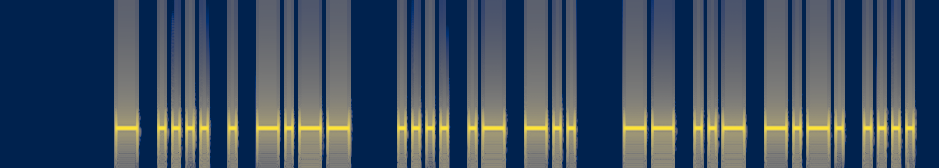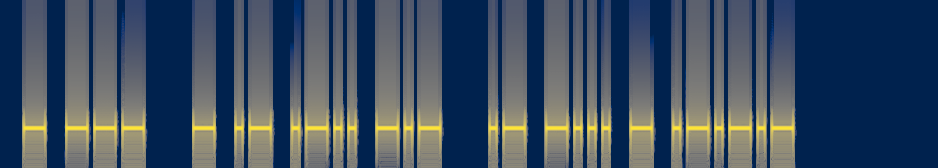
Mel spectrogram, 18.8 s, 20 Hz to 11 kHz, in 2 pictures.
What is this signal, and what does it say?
Morse code, heard as a keyed tone, about 17 wpm, 700 Hz. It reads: THEY HAD MUCH TO TALK ABT.
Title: Sentences from Top 400 Words and Abbreviations 17wpm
